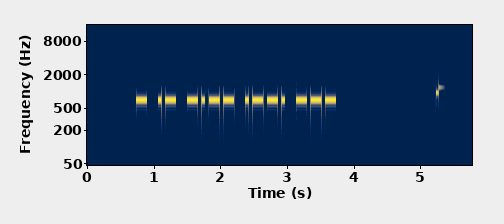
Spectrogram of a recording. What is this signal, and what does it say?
Morse code, heard as a keyed tone, about 23 wpm, 700 Hz. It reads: TAYPO
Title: Code Groups - 5 Letters - 22wpm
